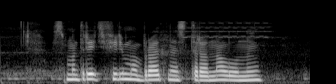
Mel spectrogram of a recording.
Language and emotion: Russian, neutral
